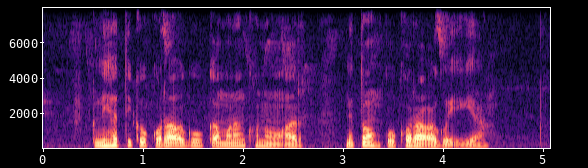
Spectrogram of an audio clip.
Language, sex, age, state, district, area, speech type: Santali, male, 18-30, Jharkhand, Seraikela Kharsawan, rural, spontaneous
